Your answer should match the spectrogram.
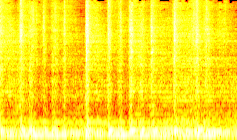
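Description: Acoustic guitar strummed in a steady rhythm, chords ringing between strokes: the instrumental introduction of a song before the voice comes in.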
